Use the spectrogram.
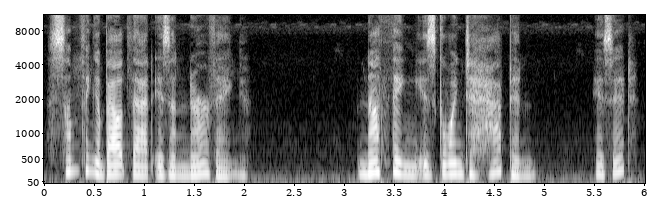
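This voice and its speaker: A woman's voice: fairly low pitch, unhurried, no echo. A woman playing a dutiful, guarded royal guard captain in an audio drama, speaking formally and deferentially. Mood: uneasy, concerned.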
